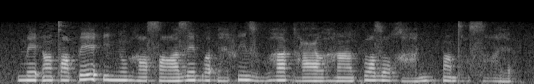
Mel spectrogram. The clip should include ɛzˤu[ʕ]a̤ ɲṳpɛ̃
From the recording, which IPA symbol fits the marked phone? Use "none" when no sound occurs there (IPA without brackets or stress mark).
χ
